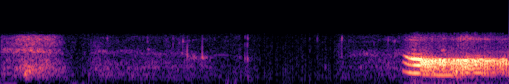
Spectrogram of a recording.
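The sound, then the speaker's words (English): A foster dog from an animal rescue whimpers and whines softly, then lets out a louder, drawn-out whine near the end. No talking. “Yes, you have to forgive my dogs.”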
